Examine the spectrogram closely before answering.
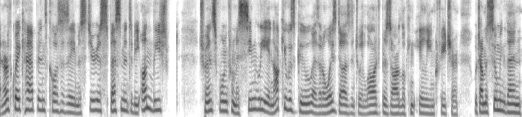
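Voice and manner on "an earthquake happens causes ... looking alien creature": usual speaking voice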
